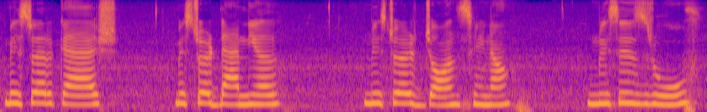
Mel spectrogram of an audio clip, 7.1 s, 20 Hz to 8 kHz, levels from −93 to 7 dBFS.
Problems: none marked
